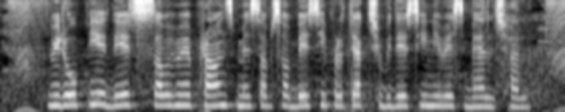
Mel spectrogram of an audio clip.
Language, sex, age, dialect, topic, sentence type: Maithili, female, 18-24, Southern/Standard, banking, statement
